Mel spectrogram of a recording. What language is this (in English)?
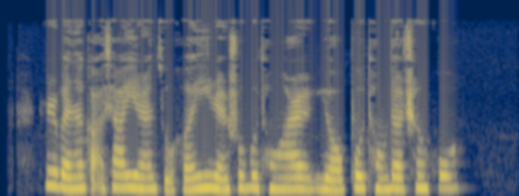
Chinese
